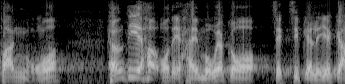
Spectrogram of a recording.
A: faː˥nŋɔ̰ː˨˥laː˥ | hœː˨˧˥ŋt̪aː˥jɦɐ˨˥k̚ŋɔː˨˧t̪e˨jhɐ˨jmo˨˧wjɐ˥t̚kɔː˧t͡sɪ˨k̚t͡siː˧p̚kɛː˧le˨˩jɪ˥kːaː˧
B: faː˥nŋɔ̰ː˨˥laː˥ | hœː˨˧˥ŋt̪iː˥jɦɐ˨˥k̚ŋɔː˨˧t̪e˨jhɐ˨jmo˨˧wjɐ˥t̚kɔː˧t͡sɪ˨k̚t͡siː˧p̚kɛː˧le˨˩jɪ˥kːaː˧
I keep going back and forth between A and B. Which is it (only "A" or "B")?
B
